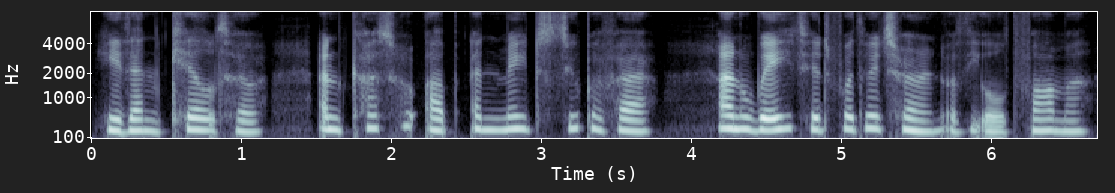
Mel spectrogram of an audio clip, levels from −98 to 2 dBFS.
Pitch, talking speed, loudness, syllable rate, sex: 215 Hz, 195 wpm, -20 LUFS, 4.5 syllables/s, female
